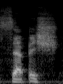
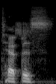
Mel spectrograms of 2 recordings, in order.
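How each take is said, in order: First: The name is said with a Romanian pronunciation. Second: The name is said with an American pronunciation. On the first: The speaker calls it right. "The Romanian language, it would be Sepish" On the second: The speaker calls it wrong. "the way Americans would pronounce it ... Tepes, they would say, but that's a terrible mispronunciation"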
